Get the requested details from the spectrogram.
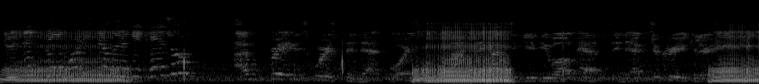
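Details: Pug Tater napping: loud, rattling snorts and snores from a flat-faced dog, with quieter snuffling breaths between them.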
